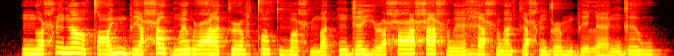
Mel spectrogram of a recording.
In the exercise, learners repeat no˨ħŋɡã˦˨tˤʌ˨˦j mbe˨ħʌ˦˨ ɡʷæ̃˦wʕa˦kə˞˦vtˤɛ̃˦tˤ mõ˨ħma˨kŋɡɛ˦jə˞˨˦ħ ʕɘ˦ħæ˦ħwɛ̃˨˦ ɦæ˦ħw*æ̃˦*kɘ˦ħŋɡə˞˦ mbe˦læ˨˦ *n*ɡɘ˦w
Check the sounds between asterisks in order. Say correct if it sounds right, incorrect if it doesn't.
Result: incorrect: ã˦, incorrect: ŋ

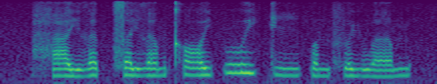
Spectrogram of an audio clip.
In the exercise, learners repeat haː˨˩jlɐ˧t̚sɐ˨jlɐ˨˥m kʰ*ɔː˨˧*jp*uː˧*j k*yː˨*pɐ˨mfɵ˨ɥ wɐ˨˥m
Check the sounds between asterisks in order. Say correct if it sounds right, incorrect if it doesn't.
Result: correct, incorrect: uː˥, incorrect: iː˨

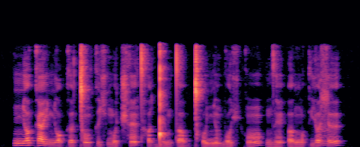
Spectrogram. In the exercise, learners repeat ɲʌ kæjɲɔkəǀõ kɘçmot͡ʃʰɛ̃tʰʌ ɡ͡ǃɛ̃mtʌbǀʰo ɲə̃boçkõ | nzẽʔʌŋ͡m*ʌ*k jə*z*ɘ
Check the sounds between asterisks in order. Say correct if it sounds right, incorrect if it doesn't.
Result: correct, incorrect: ɮ

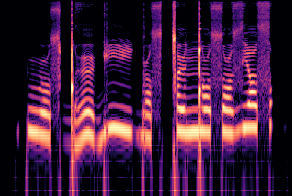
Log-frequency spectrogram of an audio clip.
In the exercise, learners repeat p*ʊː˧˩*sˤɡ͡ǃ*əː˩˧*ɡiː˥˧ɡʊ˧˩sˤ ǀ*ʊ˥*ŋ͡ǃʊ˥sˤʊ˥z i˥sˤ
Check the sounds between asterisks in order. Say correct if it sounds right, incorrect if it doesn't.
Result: incorrect: uː˧˩, incorrect: əː˩˧˩, incorrect: ə˥

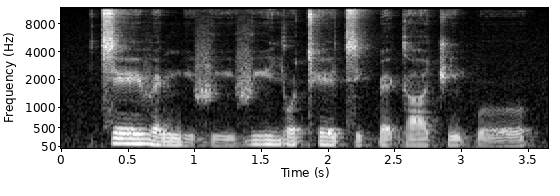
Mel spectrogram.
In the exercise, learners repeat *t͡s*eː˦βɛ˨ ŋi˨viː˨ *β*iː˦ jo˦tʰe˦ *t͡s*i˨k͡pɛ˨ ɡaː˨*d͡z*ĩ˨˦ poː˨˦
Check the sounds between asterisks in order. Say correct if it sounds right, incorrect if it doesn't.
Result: correct, incorrect: v, correct, incorrect: t͡ʃ

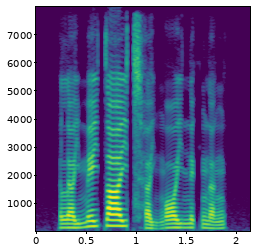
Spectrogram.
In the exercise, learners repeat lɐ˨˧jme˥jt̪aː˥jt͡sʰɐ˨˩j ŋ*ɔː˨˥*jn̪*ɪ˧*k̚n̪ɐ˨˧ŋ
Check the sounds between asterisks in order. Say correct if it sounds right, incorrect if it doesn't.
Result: incorrect: ɔː˧, correct

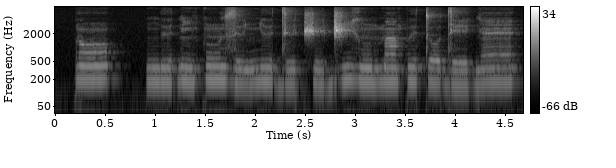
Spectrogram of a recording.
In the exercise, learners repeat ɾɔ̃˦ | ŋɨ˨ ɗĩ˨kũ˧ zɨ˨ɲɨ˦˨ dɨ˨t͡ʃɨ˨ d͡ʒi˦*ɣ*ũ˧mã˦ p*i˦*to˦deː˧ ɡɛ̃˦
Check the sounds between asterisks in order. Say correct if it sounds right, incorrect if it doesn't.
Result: correct, incorrect: ɨ˦

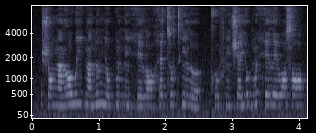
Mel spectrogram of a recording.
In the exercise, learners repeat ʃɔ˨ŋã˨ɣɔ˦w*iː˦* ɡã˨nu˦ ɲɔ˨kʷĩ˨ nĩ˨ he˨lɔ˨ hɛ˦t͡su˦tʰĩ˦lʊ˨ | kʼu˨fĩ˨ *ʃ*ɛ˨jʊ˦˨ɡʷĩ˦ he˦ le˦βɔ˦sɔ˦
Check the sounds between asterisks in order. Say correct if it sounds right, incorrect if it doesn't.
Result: correct, correct

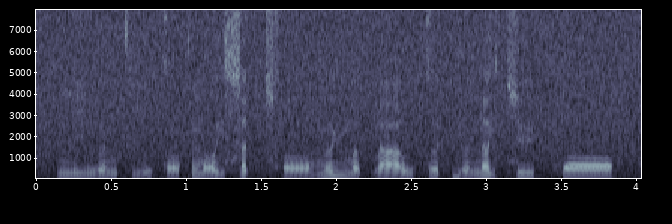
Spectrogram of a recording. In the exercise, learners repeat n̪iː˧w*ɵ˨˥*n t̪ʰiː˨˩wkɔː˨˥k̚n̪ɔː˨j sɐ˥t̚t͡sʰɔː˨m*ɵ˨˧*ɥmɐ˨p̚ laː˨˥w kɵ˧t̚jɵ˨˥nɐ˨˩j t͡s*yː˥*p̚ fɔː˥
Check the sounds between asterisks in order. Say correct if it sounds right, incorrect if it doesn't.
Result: correct, incorrect: ɵ˥, correct

